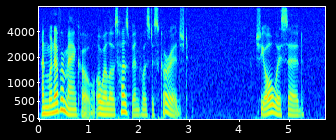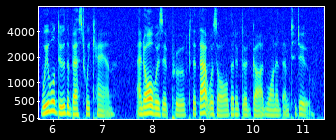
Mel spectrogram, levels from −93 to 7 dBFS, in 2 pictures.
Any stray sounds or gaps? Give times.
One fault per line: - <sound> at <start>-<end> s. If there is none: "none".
none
